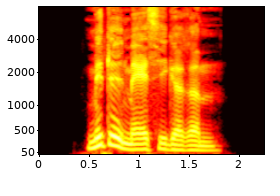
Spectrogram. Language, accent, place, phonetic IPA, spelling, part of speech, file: German, Germany, Berlin, [ˈmɪtl̩ˌmɛːsɪɡəʁəm], mittelmäßigerem, adjective, De-mittelmäßigerem.ogg
- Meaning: strong dative masculine/neuter singular comparative degree of mittelmäßig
